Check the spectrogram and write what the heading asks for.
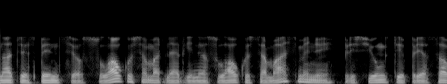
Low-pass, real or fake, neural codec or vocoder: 3.6 kHz; fake; codec, 24 kHz, 3.1 kbps, DualCodec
